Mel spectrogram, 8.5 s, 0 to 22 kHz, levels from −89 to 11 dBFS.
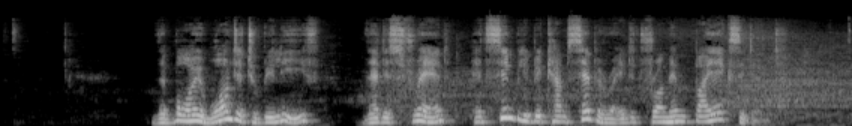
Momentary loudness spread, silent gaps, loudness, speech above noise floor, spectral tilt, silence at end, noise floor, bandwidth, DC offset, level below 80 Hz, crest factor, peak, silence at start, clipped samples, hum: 17 LU; none; -20 LUFS; 54 dB; -4.5 dB/octave; 0 s; -74 dBFS; 13.5 kHz; under 0.1%; -56 dBFS; 18 dB; -4 dBFS; 1.5 s; under 0.1%; none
